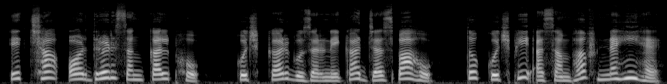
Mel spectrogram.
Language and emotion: Hindi, neutral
